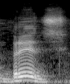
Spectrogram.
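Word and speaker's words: bridge: देखिए जी से पहले क्या है? डी आ गया। तो यहां पे डी को हम क्या कर देंगे दोस्तों? साइलेंट कर देंगे। ठीक है दोस्तों? तो इसे क्या पढ़ेंगे हम? ब्रिज।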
